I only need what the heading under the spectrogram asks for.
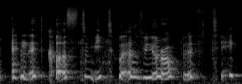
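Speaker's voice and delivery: real giggly confession; laughing. Real, not acted. Streamer confessing what the flying cat cost, laughing.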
